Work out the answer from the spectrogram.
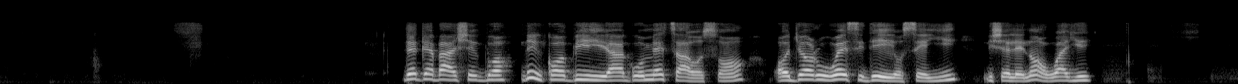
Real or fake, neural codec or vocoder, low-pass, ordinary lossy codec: fake; codec, 16 kHz, 0.8 kbps, ZipCodec; 7.2 kHz; none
